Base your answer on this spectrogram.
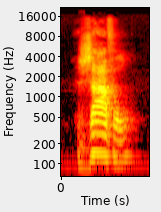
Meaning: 1. sand 2. soil consisting mostly of sand with significant to high levels of clay
- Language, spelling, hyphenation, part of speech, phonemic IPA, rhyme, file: Dutch, zavel, za‧vel, noun, /ˈzaː.vəl/, -aːvəl, Nl-zavel.ogg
